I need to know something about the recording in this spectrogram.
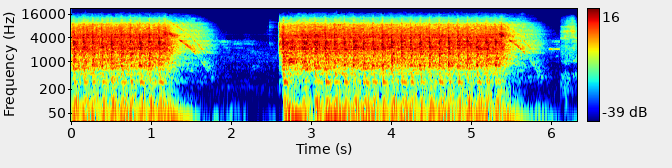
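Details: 8th gen Honda Civic Si being turbocharged, subframe reinstalled, after fixing an unexplained starter wiring issue; starter cranks in even steady pulses about three a second with two clean bursts. Normal cranking.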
